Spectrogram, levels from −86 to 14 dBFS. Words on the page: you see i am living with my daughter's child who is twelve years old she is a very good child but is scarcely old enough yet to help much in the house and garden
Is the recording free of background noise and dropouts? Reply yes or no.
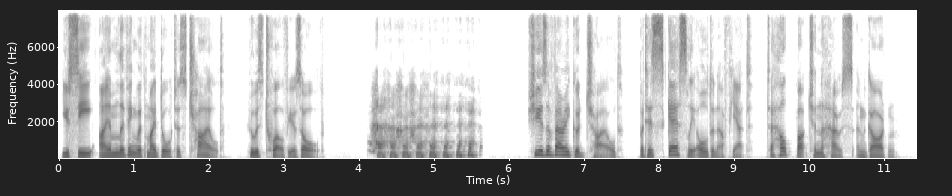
no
